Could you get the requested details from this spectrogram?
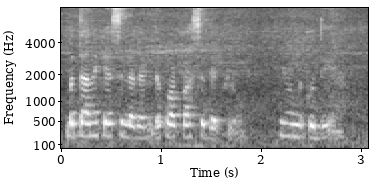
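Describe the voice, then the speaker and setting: A woman's voice: mid-range voice, flat delivery, quick pace, mellow, a little hiss or hum. A woman chatting casually to her viewers in an unboxing vlog, rambling and speaking to them directly from a room at home. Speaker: vlogger.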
